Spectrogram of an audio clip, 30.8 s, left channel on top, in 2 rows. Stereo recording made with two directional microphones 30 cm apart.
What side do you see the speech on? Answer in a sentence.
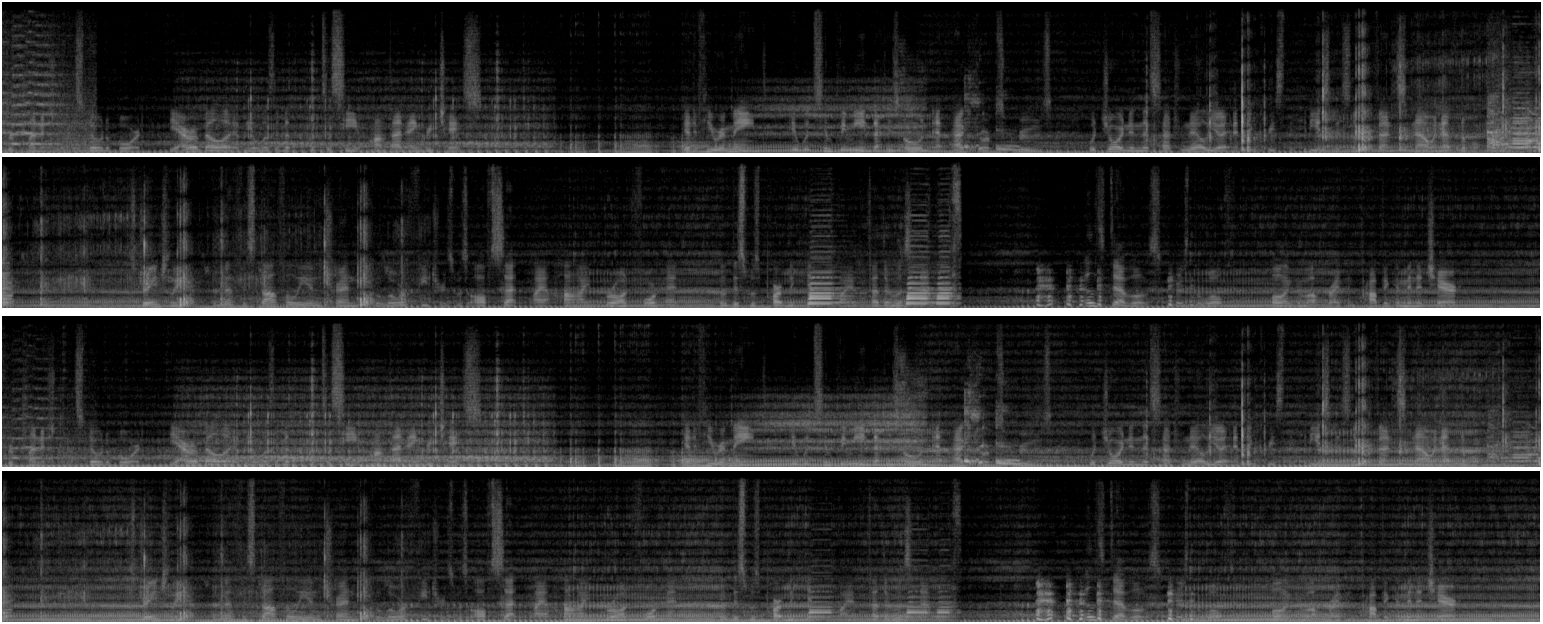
In this clip you hear the speech in the centre.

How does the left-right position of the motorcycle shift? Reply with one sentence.
You can hear the motorcycle stay put.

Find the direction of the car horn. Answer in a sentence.
You can hear the car horn on the left.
